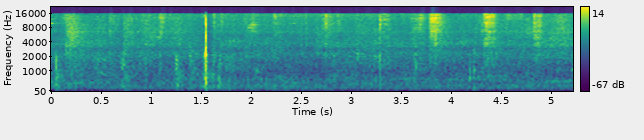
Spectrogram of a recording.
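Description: Children chatter quietly in a large echoing hall.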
